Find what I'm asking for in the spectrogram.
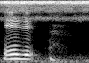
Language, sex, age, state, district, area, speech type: Malayalam, female, 45-60, Kerala, Kollam, rural, read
